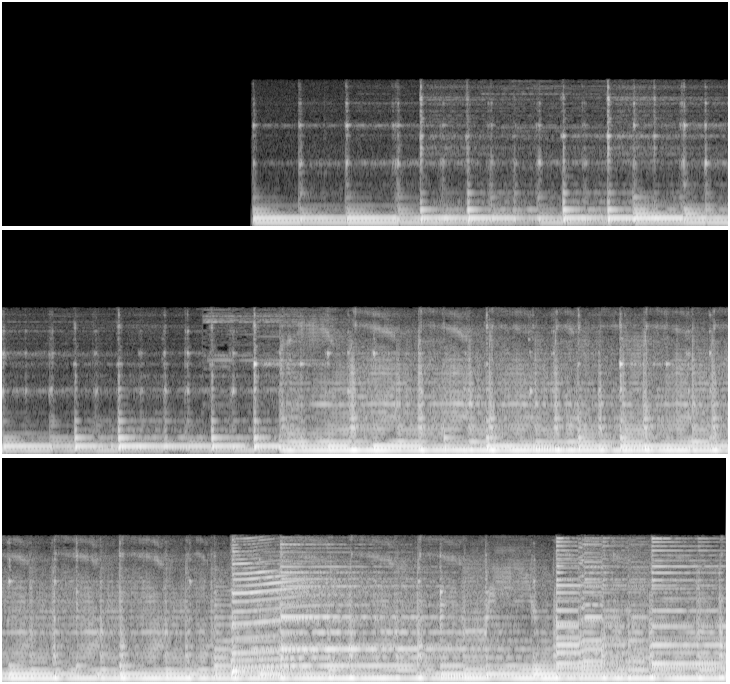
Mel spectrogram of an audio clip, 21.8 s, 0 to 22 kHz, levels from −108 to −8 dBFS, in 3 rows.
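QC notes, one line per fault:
Nothing stood out on listening to the audio.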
